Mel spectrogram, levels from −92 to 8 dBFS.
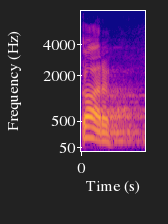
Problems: none marked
